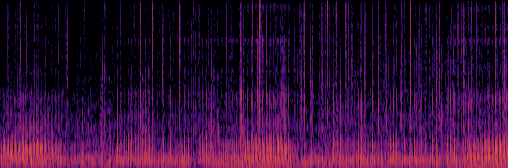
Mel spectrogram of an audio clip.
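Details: Sleeping cat purring at a crackling fireplace in a relaxed spring setting. A soft, low rumble cycles through breathing phases roughly every two seconds, mixed with quick, bright snaps and pops of burning wood.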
